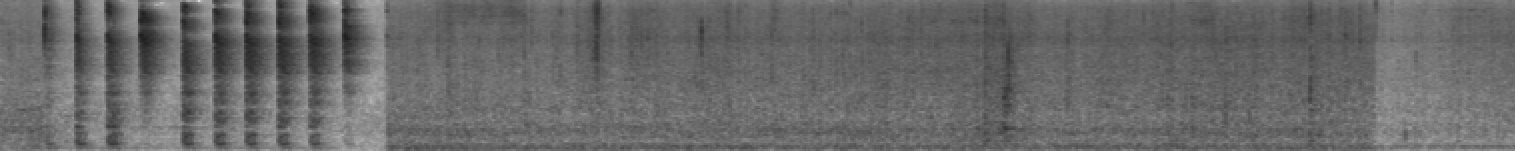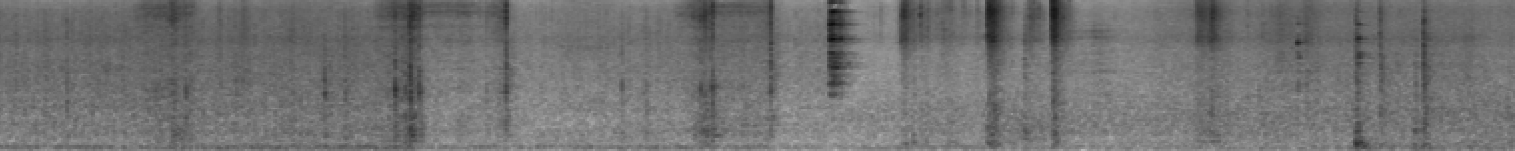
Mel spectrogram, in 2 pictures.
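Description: A hammer striking a tool against the laminated wooden keel: about ten quick, evenly spaced blows, roughly four a second, in the first three seconds. A steady low hum follows for several seconds, then scattered sharp taps and clicks.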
